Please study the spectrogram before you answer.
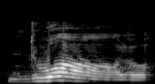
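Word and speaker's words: duolo: Going on, con, con, duɔlo. So here's an open O, because it's usually o is open O.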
